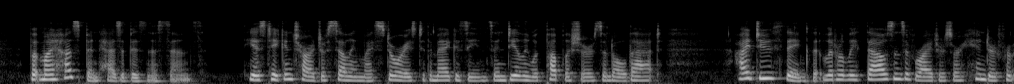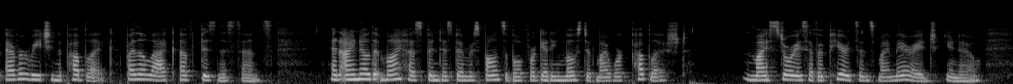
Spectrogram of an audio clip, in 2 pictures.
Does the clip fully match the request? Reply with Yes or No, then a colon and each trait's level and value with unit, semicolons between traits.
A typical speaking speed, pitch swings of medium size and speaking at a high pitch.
No: fast, 215 wpm; average, 3.7 semitones; high, 195 Hz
